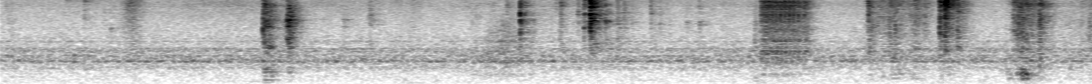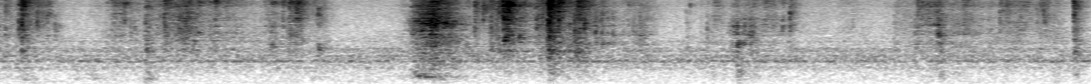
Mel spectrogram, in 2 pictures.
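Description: A man chewing a mouthful of cooked cauliflower in sauce, with wet mouth sounds and lip smacks coming in short, irregular bursts. A faint steady tone runs underneath.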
